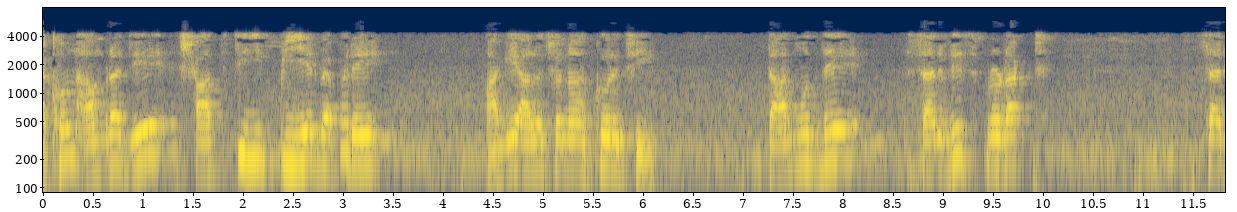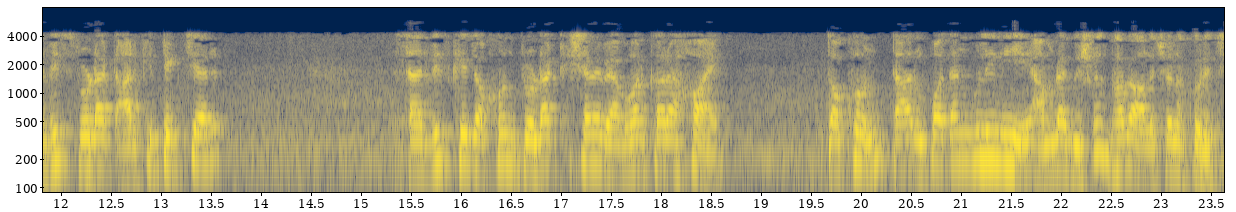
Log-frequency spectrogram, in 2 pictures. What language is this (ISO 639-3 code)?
ben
